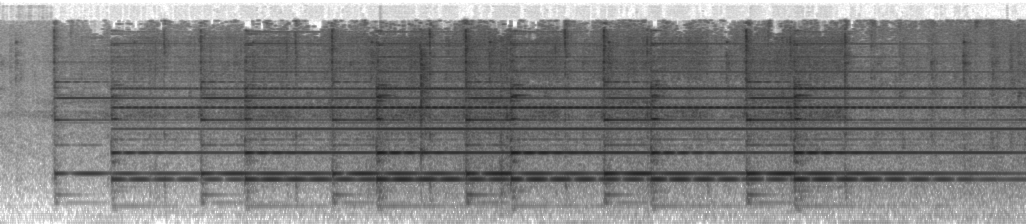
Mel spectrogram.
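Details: Dutch Friesian tail wall clock after bushing replacement and swapping single and double gong rods into the correct positions; clear ringing gong strikes in a steady, even sequence over faint ticking, chime now rings in proper order.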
